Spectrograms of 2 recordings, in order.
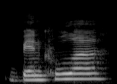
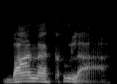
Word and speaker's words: banakula: never heard of before bankula did i get that right or did i butcher it you butchered it vamakula banakula where does that come from it's actually bana banakula banakula and what's the origin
